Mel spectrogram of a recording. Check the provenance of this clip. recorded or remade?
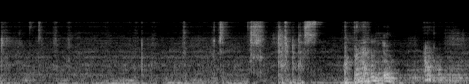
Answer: remade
